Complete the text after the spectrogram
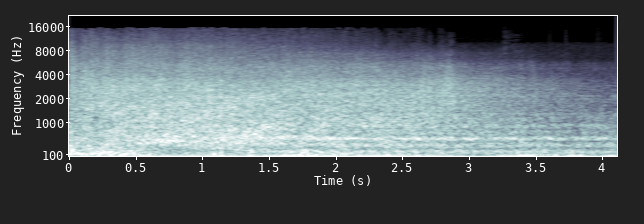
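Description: A heavy explosion booms and rumbles away.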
